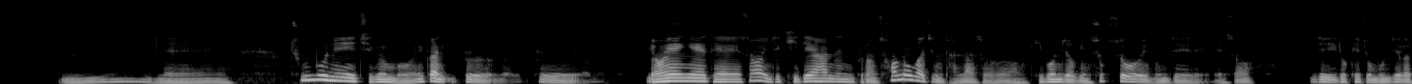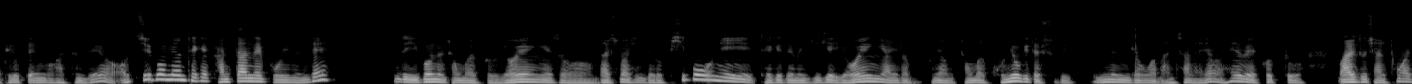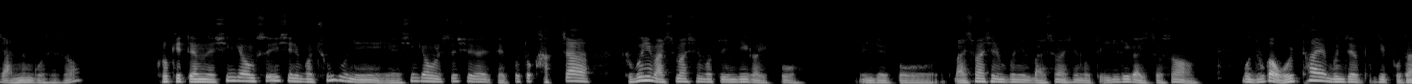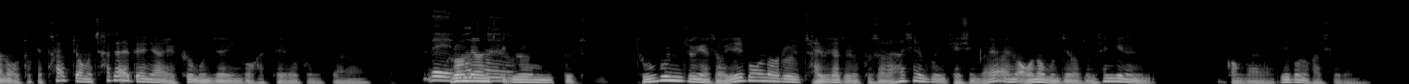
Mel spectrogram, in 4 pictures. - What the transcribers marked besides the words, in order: other background noise
- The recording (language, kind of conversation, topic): Korean, advice, 여행 예산을 정하고 예상 비용을 지키는 방법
